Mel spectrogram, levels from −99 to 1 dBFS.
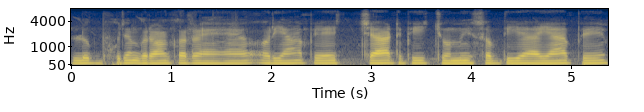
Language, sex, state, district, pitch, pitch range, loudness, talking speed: Hindi, male, Bihar, Kaimur, 125 Hz, 125-130 Hz, -17 LUFS, 190 wpm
